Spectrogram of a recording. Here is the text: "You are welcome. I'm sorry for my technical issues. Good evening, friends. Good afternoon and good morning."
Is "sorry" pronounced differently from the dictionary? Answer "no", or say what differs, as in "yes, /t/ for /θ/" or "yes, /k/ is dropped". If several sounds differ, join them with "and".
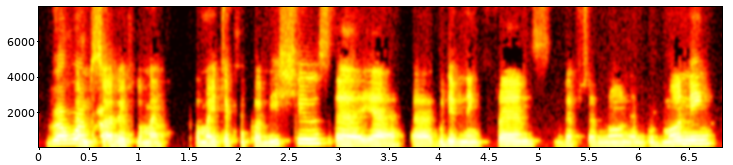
yes, /ɹ/ is dropped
